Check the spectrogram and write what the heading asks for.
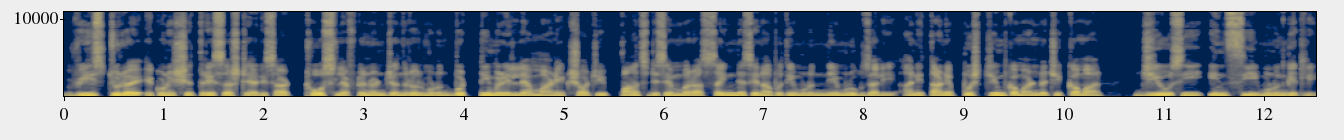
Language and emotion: Goan Konkani, neutral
